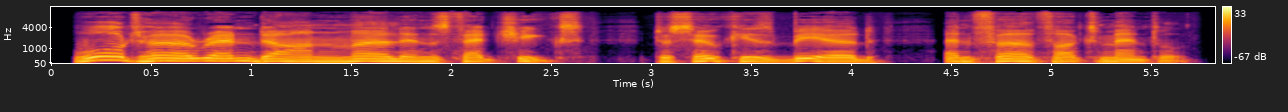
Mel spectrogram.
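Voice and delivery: plain reading voice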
